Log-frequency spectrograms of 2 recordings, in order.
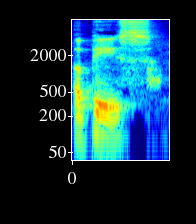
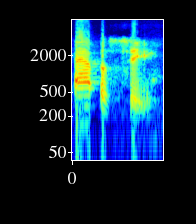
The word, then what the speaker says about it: Appice: guys crack me up carmine pronounces his name a piece well I say apathy carmine says a piece and the third brother Frank says a peach the Italian way it's pretty crazy yeah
